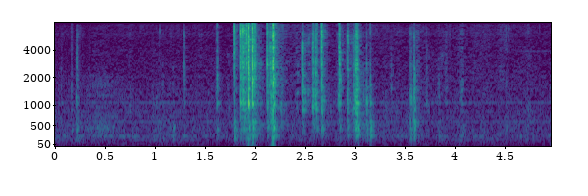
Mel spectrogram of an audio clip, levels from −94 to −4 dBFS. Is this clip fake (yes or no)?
no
